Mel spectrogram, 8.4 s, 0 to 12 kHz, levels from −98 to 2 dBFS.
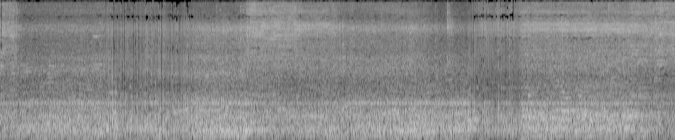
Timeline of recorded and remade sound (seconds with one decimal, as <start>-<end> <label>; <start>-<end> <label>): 0.0-1.3 recorded; 1.3-2.4 remade; 2.4-5.8 recorded; 5.8-6.5 remade; 6.5-8.4 recorded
